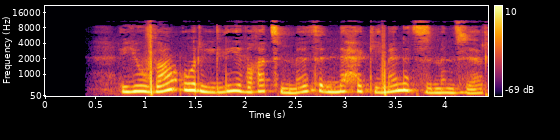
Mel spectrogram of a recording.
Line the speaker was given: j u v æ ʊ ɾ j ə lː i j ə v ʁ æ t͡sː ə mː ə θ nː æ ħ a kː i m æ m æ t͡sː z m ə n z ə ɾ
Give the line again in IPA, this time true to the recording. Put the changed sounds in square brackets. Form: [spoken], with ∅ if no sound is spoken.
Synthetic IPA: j u v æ ʊ ɾ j ə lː i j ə v ʁ æ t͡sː ə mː ə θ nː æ ħ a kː i m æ [n] æ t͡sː z m ə n z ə ɾ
